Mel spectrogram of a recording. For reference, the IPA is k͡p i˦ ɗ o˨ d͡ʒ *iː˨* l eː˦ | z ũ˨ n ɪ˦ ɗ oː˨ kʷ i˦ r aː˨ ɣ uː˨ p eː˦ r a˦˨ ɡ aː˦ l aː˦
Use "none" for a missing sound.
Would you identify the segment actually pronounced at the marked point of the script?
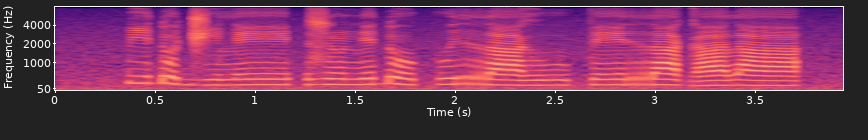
i˨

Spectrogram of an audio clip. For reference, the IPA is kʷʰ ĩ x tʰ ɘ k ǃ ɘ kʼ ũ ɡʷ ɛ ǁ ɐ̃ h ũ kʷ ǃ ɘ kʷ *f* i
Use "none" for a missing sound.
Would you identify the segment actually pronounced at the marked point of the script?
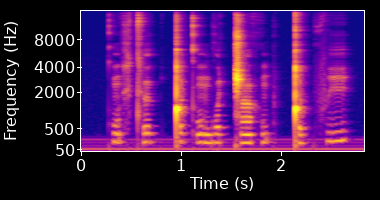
f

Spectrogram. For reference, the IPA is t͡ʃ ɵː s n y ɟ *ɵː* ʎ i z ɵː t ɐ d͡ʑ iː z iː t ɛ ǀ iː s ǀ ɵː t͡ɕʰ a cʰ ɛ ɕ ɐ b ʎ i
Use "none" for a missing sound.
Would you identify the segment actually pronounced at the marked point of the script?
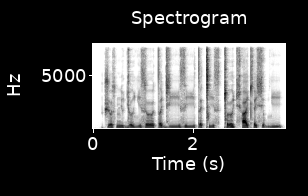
ɵː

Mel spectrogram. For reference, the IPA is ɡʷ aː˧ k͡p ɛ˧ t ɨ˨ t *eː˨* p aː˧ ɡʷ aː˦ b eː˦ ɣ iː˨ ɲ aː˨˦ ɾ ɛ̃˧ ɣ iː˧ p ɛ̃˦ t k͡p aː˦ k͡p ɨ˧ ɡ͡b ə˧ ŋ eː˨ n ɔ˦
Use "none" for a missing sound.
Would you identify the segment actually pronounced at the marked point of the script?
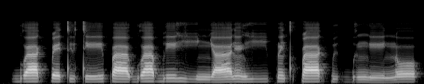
eː˨˦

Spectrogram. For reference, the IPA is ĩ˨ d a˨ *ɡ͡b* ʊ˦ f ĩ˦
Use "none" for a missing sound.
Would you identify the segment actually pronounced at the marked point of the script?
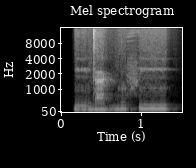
ɡ͡b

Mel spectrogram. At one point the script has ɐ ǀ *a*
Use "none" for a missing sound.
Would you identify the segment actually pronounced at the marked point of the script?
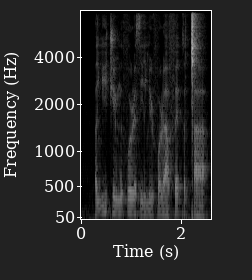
a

